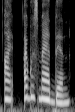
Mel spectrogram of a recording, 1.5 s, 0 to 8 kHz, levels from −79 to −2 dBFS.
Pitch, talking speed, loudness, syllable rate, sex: 220 Hz, 160 wpm, -18 LUFS, 4.6 syllables/s, female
